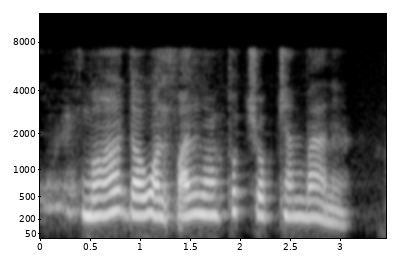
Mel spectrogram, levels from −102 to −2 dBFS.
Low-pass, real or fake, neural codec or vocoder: 7.2 kHz; fake; codec, 16 kHz, 0.5 kbps, FunCodec, trained on LibriTTS, 25 frames a second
